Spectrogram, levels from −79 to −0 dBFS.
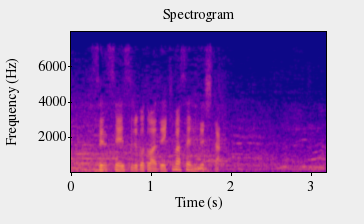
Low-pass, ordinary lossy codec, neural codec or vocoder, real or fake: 7.2 kHz; none; none; real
